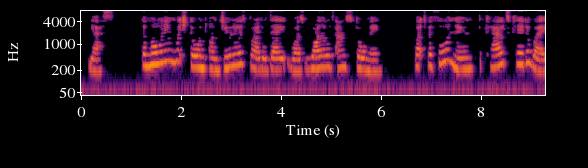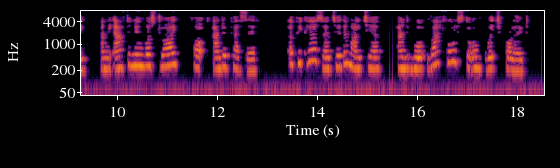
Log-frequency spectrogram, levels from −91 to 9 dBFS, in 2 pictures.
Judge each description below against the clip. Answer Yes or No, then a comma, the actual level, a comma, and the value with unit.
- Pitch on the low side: No, high, 235 Hz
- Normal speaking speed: No, slow, 125 wpm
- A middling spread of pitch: Yes, average, 4.7 semitones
